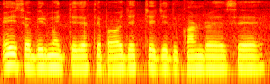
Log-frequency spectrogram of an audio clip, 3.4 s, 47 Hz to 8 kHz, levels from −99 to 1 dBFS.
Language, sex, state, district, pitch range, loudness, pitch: Bengali, male, Assam, Hailakandi, 125-130 Hz, -16 LUFS, 125 Hz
